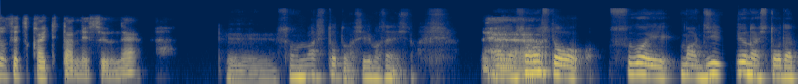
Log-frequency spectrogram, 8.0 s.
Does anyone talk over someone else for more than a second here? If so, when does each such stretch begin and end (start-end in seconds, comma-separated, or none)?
none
